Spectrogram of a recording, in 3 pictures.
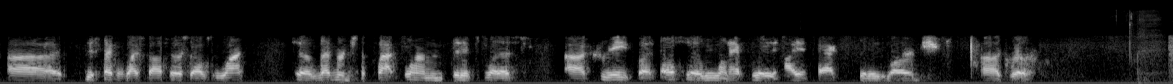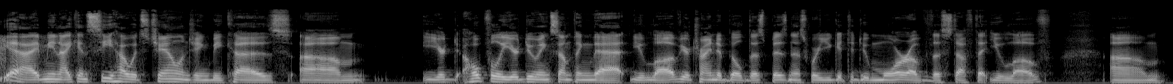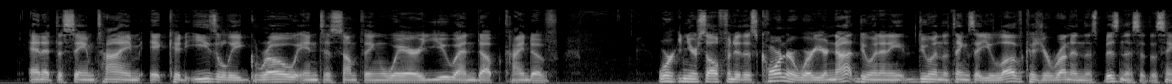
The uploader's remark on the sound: joined us this episode via phone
